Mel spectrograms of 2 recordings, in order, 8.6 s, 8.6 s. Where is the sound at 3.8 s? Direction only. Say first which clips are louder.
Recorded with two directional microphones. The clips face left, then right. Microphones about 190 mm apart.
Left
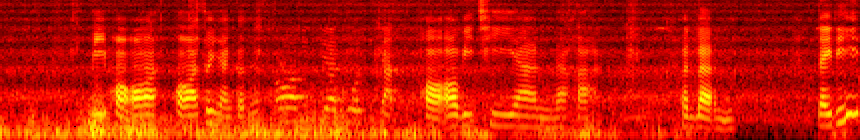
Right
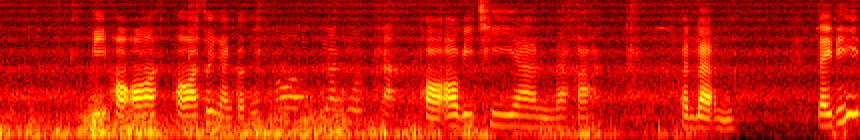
Left 2 dB; 65° left (ahead or behind).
